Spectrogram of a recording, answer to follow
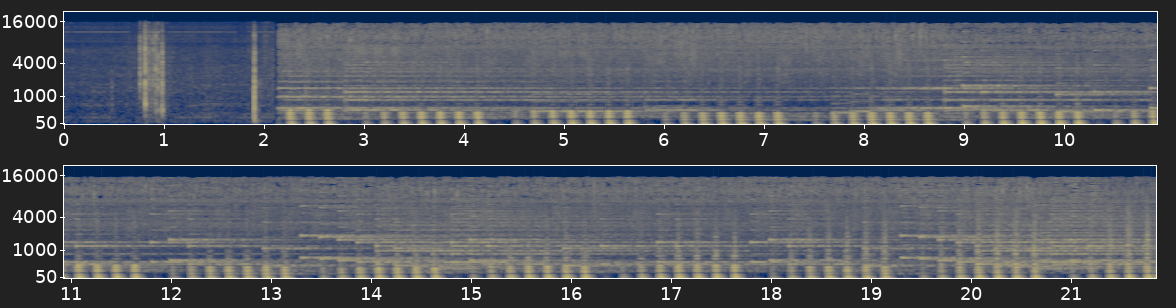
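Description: After about two seconds of near silence, background music starts: rapid repeated bass notes, about five a second in groups with short gaps, under a melody stepping up and down.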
